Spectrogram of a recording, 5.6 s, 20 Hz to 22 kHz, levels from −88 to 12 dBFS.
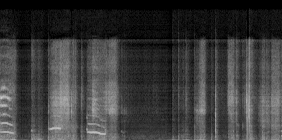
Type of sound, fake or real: fake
